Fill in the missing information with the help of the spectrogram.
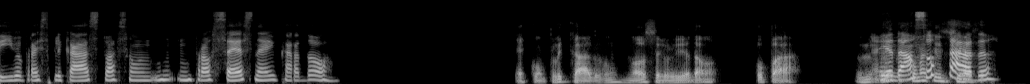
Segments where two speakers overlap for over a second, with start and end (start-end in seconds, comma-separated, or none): none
